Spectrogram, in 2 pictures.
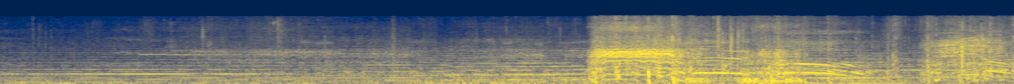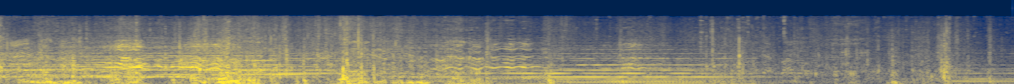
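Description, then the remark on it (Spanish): After a few quiet seconds, restless horses erupt in loud, shrill neighs and whinnies while hooves clop and shuffle irregularly beneath them, the commotion gradually easing toward the end. “Los caballos se inquietan.”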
